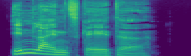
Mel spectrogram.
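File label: "inlineskate", German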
